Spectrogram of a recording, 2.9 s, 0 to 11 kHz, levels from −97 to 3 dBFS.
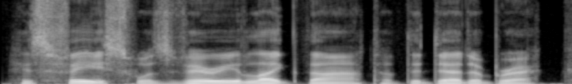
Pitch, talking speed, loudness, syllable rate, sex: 120 Hz, 210 wpm, -16 LUFS, 4.5 syllables/s, male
